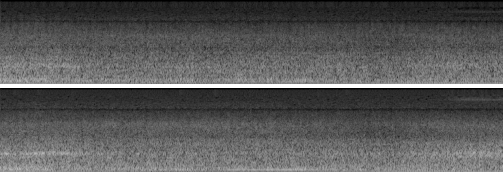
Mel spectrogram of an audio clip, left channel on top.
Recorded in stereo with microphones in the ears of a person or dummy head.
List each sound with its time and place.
0.0 s a fan: 5° right (ahead or behind), 0.9 m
